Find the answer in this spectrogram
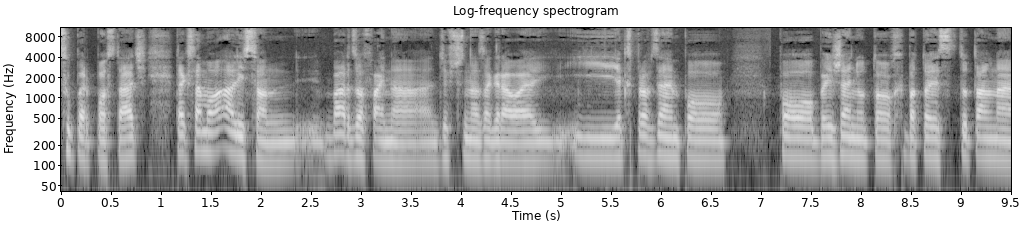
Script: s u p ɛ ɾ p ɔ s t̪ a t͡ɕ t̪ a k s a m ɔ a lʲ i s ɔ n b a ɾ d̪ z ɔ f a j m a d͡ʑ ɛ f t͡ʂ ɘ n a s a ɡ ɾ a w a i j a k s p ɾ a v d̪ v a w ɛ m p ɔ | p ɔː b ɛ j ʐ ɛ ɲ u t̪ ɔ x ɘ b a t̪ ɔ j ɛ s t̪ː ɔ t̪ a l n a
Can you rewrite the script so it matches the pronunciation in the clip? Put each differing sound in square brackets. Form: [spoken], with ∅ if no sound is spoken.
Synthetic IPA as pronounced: s u p ɛ ɾ p ɔ s t̪ a t͡ɕ t̪ a k s a m ɔ a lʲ i s ɔ n b a ɾ d̪ z ɔ f a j [n] a d͡ʑ ɛ f t͡ʂ ɘ n a [z] a ɡ ɾ a w a i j a k s p ɾ a v d̪ [z] a w ɛ m p ɔ | p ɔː b ɛ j ʐ ɛ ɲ u t̪ ɔ x ɘ b a t̪ ɔ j ɛ s t̪ː ɔ t̪ a l n a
